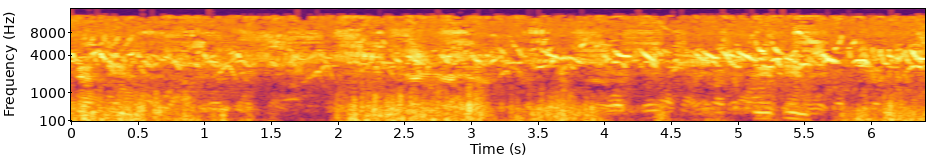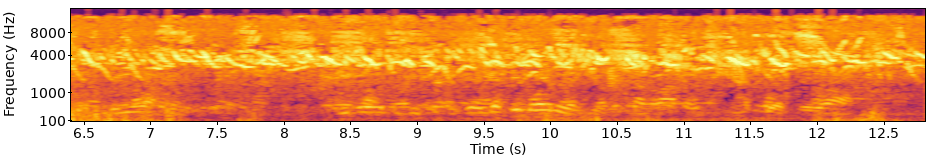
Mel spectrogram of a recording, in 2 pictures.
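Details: At a towa towa singing race in Anna Regina park, Essequibo, Guyana, in 2023, a long unbroken stream of quick chattering, warbling song continues throughout while loud talking and crowd noise dominate the low end.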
